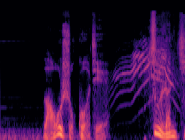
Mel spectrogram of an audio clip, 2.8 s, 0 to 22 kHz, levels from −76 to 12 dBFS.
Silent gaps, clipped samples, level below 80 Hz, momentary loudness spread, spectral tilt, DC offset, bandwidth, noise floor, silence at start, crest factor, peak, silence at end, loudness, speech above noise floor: none; under 0.1%; -36 dBFS; 17 LU; -5.5 dB/octave; under 0.1%; 15.5 kHz; -40 dBFS; 0.05 s; 18 dB; 0 dBFS; 0 s; -18 LUFS; 25 dB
